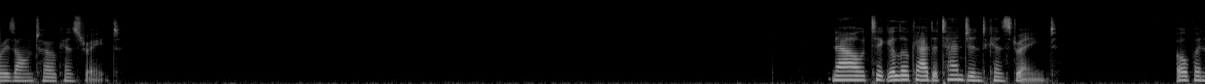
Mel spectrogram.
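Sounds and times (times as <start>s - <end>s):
faint computer mouse clicks: 3.9s - 4.7s.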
